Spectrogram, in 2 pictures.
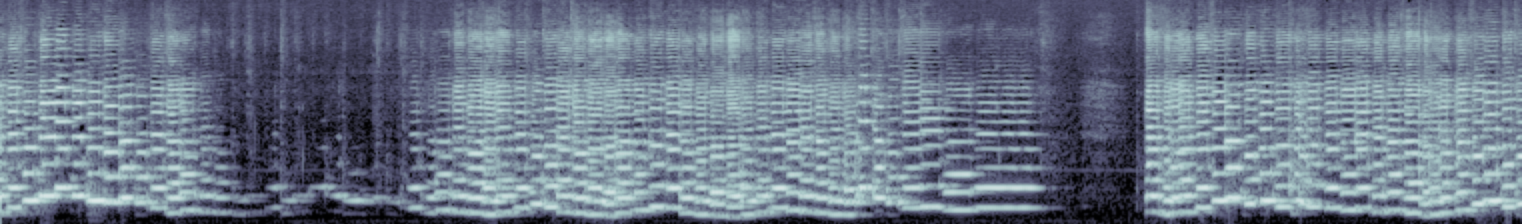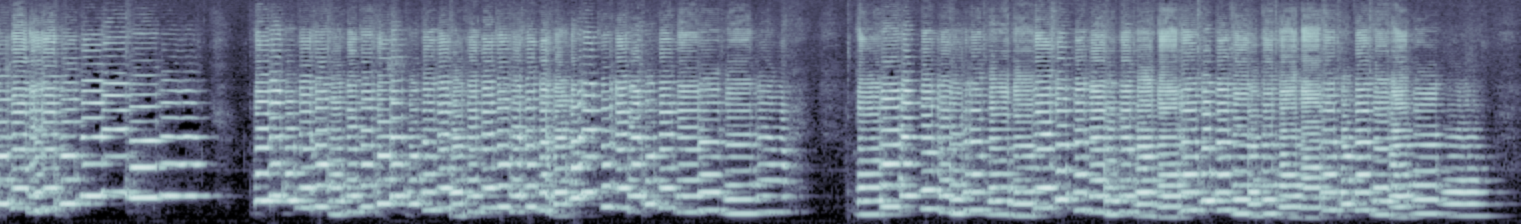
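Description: Alto saxophone playing fast running passages and zigzag arpeggio figures in long phrases. Brief pauses for breath fall about ten, seventeen and twenty-three seconds in.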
